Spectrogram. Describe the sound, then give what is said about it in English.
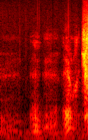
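Short snuffling, growly breaths build into one sharp, explosive sneeze at the end, loud, from Carmichael the bear, who has a bad cold, probably imitated by a human voice. “Gesundheit.”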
